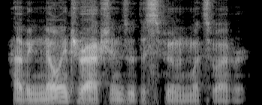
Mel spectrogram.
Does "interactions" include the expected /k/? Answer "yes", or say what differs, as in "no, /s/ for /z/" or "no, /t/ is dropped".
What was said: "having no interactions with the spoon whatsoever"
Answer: yes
